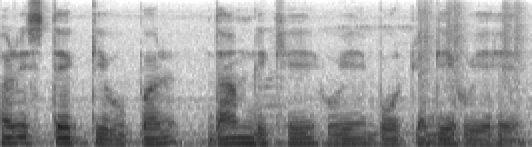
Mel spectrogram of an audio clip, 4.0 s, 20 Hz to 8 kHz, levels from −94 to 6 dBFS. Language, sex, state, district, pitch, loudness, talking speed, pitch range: Hindi, male, Arunachal Pradesh, Lower Dibang Valley, 100 Hz, -18 LUFS, 135 wpm, 95-110 Hz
